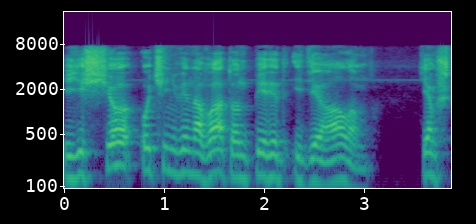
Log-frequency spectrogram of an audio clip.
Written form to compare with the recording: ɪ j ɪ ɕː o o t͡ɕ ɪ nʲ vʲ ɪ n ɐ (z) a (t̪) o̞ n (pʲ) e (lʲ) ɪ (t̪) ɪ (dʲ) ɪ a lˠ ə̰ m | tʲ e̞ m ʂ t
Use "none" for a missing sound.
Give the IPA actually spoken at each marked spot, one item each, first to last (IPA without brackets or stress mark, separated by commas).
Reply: v, t̪, pʲ, ɾʲ, d̪, dʲ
